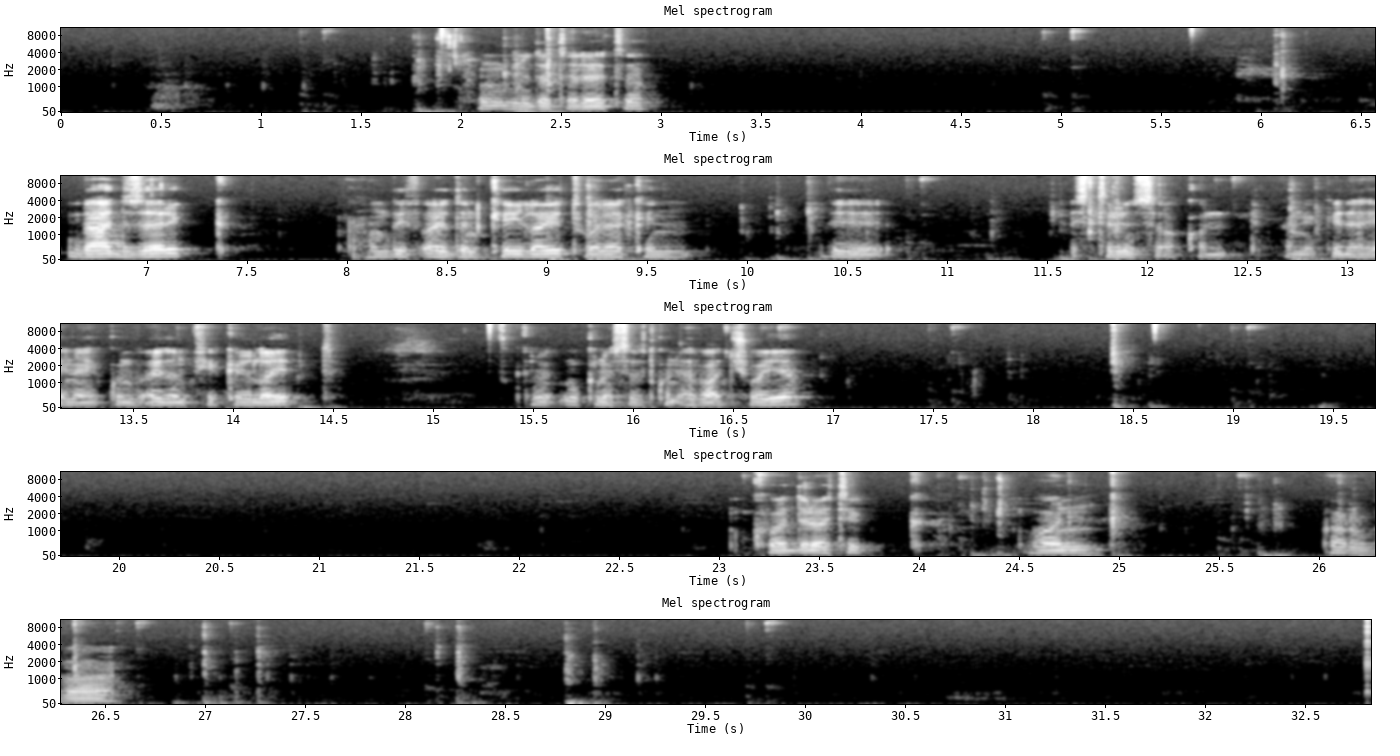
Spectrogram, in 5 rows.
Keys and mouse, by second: 1.3 click, 9.1 KP_0, 9.3 KP_7, 10.2 z, 10.9 click, 11.6 shift+d, 12.8 r, 14.4 g, 17.5 click, 19.1-23.3 drag, 24.2-25.2 drag, 25.6 click, 26.7 click, 28.9 KP_0.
